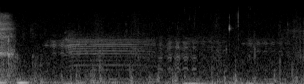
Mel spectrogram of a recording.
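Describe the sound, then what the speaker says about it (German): Sheep in the video game Minecraft bleat while running, a couple of short nasal bleats over busy game sounds and footsteps, close and clear. "Die Schafe rennen, sie machen alles nieder, die Schafe rennen."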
